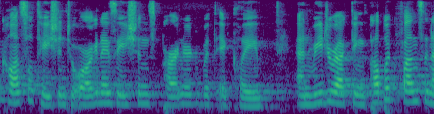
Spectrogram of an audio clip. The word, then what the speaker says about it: ICLEI: That acronym is pronounced ICLEI.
